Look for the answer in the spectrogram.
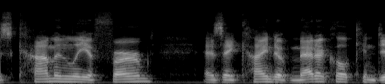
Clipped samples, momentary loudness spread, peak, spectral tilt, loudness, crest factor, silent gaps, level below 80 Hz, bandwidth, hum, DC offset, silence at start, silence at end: under 0.1%; 6 LU; -8 dBFS; -4.5 dB/octave; -27 LUFS; 20 dB; none; -70 dBFS; 12.5 kHz; none; under 0.1%; 0 s; 0 s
